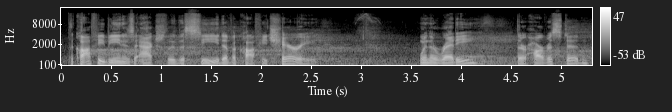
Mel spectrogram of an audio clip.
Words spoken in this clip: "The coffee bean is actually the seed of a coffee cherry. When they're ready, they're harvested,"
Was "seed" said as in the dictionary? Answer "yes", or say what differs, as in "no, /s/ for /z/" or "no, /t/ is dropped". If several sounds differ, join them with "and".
yes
